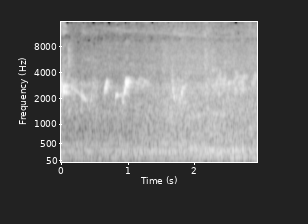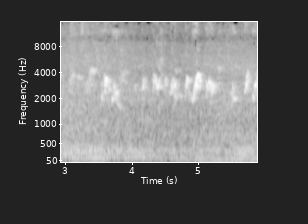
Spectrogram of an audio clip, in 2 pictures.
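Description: Red-whiskered bulbul giving a run of short, bright, warbling chirps in quick bursts, over a steady low hum of background noise.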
